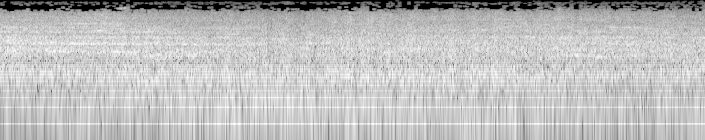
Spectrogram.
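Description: Double-stack intermodal container cars of a freight train rolling past, steel wheels on the rails making a steady, loud running noise.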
